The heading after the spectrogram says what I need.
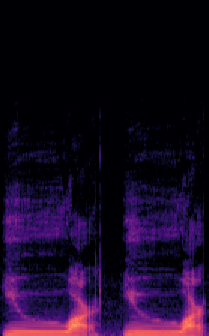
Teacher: there's no stop remember this is linked with continuous vocal cord vibration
